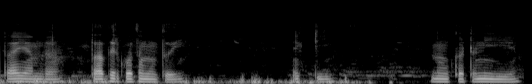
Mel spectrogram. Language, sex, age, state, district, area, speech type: Bengali, male, 18-30, West Bengal, Birbhum, urban, spontaneous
